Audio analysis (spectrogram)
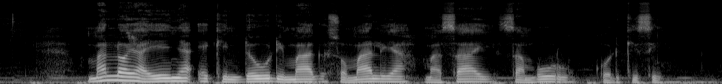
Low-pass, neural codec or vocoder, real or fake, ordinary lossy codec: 19.8 kHz; none; real; none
